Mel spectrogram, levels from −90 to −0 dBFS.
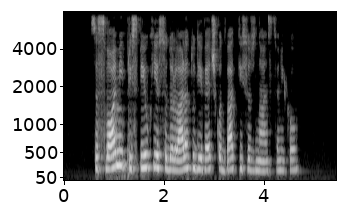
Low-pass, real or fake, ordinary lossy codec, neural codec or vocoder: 7.2 kHz; real; none; none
